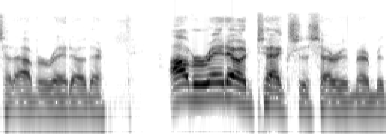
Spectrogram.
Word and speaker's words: Alvarado: They call it, it's spelled Alvarado, but they pronounce it Alvarado there.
